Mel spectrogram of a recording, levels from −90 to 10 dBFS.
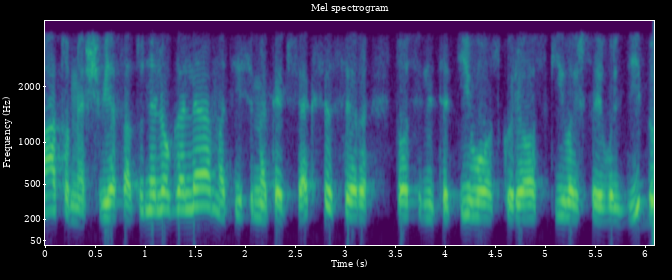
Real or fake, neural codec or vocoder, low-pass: real; none; 3.6 kHz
